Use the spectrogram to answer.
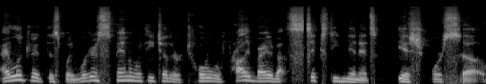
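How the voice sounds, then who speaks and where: Talking at a very fast pace, a man with a fairly high voice keeps his intonation lively, and the sound is dry and close with no echo. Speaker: sales trainer and speaker. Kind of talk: webinar training. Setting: online webinar.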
